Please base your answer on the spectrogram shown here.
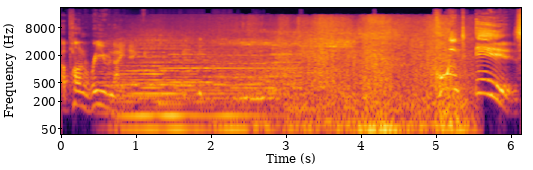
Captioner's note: peaceful music; meteor striking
